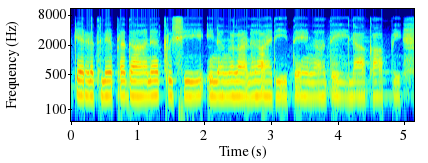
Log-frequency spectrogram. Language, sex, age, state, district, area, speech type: Malayalam, female, 30-45, Kerala, Kasaragod, rural, spontaneous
